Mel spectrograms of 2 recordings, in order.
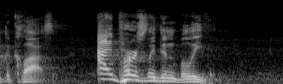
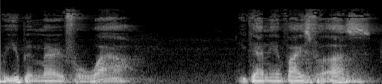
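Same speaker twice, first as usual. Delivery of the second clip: friend voice; 10 semitones lower than usual. Retold or imitated.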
